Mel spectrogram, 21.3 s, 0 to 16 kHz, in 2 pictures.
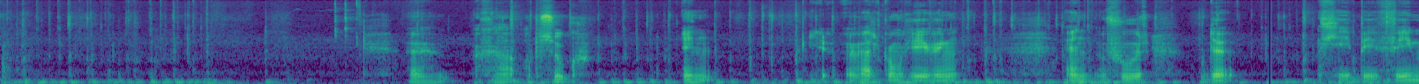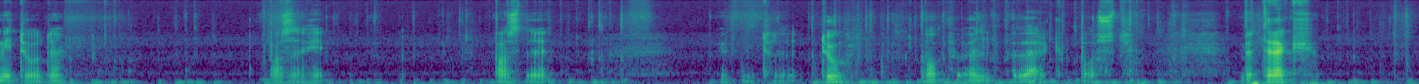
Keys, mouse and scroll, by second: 0.0-2.1 typing, 2.7 click, 3.4-12.7 typing, 13.4 ctrl+Left, 14.8-15.7 typing, 16.1 End, 16.8-21.2 typing.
